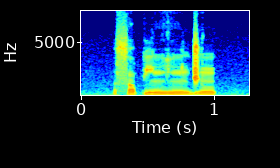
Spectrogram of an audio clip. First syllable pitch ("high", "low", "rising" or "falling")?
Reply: high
